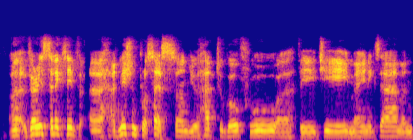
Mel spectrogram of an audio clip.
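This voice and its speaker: Here is a man with a French accent. His pitch is medium. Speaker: professor, academic dean. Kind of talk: welcome address. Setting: video call.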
